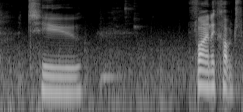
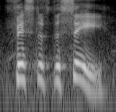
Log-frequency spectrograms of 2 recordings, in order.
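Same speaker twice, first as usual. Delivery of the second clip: higher, louder declared challenge; bold challenge; 7 semitones higher, 6 dB louder than usual. Acted. Young fighter challenging the half elf in the tavern, loud and bold. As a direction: call him out like a battle cry. Hero challenges Graggins, pointing.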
